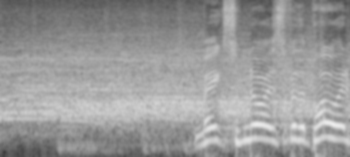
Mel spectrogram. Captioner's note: crowd cheers and applauds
